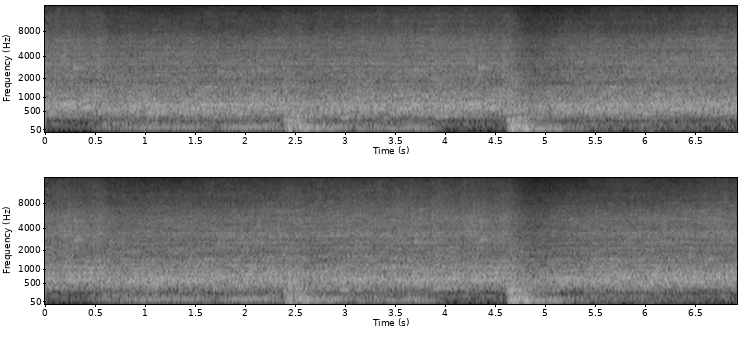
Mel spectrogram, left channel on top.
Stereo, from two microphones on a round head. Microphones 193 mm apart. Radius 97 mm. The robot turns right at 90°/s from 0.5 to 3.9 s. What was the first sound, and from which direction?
Running water, 100° left.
